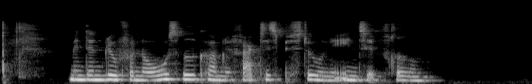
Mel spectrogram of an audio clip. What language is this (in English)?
Danish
